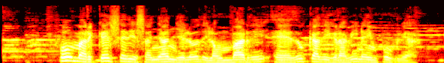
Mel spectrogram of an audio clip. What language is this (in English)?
Italian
